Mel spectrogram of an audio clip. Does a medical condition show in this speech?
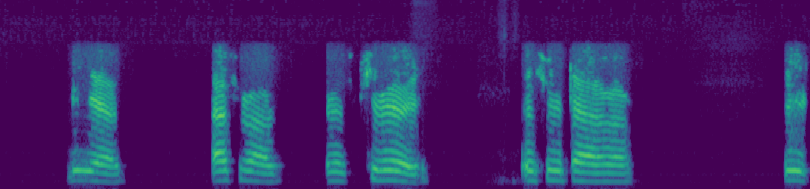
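Yes: Down syndrome; with many limitations per father.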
